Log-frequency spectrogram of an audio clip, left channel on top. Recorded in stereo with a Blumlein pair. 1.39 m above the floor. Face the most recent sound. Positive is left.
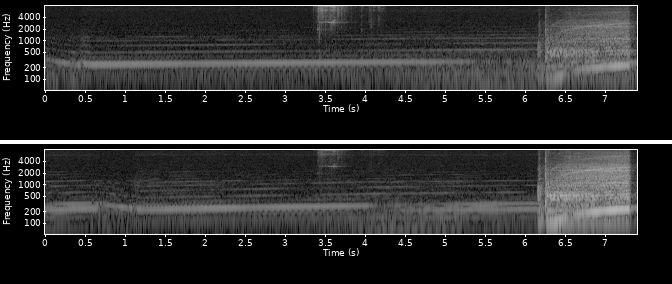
turn(degrees=-65)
